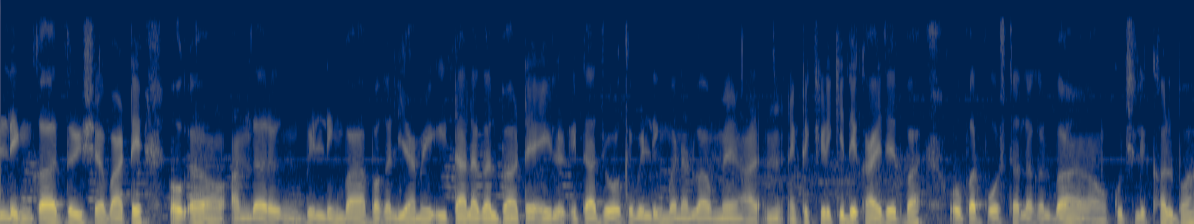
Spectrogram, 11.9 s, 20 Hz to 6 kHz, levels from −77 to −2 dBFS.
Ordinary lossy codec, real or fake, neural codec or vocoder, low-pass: none; real; none; 5.4 kHz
